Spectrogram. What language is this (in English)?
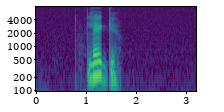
Swedish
